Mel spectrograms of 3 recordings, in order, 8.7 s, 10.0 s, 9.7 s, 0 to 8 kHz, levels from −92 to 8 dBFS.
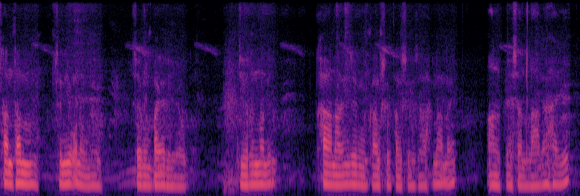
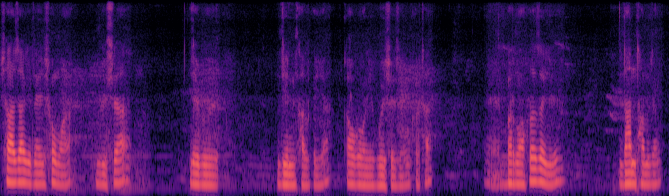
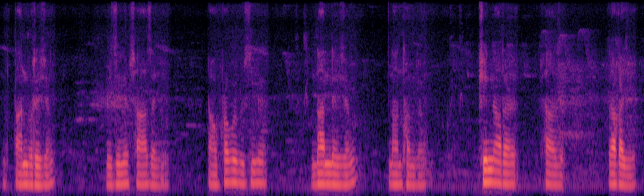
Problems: none marked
